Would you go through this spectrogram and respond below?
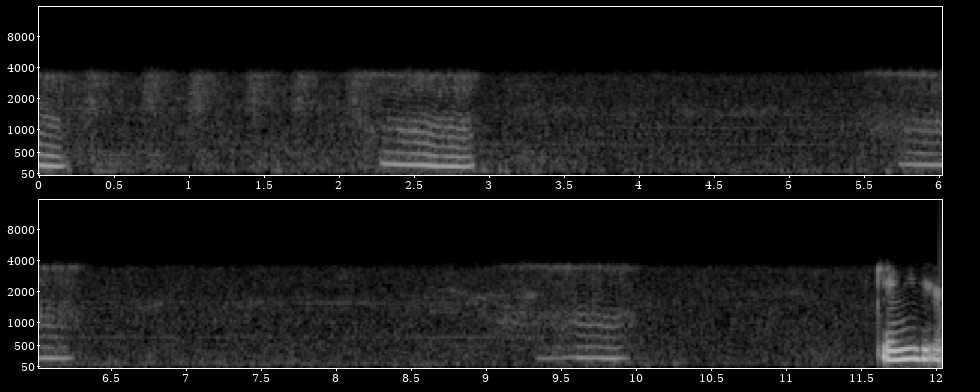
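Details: Sleeping female cat snoring heavily, owner suspects a bad dream: soft buzzing snore-like breaths every three to four seconds over a faint hum; she later purrs and twitches.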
